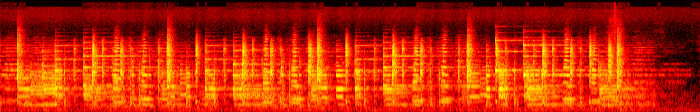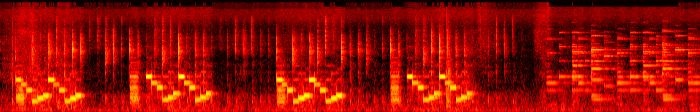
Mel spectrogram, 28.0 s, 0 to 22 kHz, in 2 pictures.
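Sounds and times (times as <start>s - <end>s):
fast dense ringtone: 14.3s - 15.6s, 19.6s - 20.9s, 21.9s - 23.5s
phone ringtone melody: 14.3s - 15.7s, 16.6s - 18.3s, 19.6s - 20.9s, 21.9s - 23.5s, 25.0s - 28.0s.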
